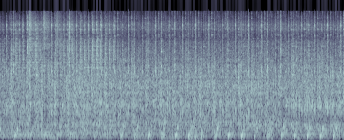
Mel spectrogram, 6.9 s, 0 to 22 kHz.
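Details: S1125 single-cylinder diesel, which knocked loudly after running out of oil and being refilled, now repaired and idling: steady, even thumping at roughly four beats a second with no knock on top, oil indicator good.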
